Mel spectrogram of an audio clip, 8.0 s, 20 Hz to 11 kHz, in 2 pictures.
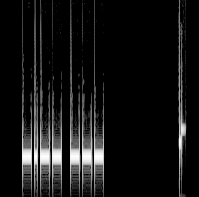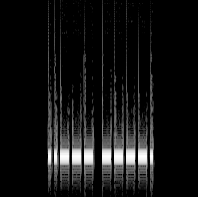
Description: Morse code, heard as a keyed tone, about 20 wpm, 700 Hz. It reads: Y O 2 9
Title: Two Letter-Number Combinations - 20wpm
